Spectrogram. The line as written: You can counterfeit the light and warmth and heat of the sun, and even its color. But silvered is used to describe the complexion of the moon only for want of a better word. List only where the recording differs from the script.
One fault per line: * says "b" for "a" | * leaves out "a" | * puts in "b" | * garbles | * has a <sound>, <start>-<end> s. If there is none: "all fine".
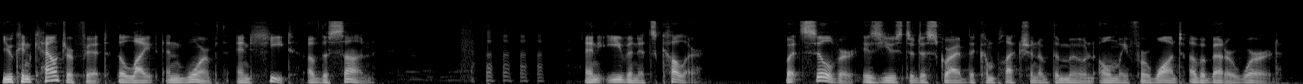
* has a laugh, 4.0-5.5 s
* says "silver" for "silvered"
